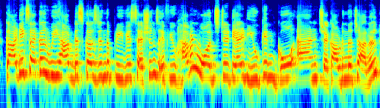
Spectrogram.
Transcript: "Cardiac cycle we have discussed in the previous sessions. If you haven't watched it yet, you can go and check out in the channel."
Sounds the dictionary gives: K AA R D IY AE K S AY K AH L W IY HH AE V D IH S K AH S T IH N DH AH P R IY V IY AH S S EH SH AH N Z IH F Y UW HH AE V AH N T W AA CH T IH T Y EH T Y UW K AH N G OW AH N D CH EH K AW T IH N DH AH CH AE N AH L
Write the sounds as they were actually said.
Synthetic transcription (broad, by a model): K AA R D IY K S AY K AH L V IY HH AE V D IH S K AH S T IH N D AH P R IY V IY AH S S EH SH AH N Z IH F Y UW HH AE V AH N T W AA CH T IH T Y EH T Y UW K AH N G OW AH N D CH EH K AW T IH N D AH CH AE N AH L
